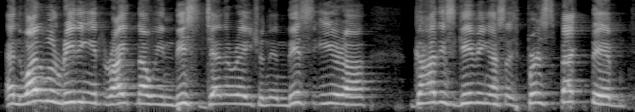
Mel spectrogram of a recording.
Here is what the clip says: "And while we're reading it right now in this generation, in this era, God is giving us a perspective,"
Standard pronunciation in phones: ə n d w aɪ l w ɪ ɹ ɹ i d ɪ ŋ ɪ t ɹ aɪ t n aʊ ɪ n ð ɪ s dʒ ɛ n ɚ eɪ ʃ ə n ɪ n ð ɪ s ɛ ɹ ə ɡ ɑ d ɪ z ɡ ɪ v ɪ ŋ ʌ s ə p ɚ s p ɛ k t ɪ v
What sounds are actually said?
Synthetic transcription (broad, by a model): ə n d w aɪ l w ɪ l ɹ i d ɪ ŋ ɪ t ɹ aɪ t n aʊ ɪ n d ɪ s dʒ ɛ n ɚ eɪ ʃ ə n ɪ n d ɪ s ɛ ɹ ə ɡ ɑ d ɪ s ɡ ɪ v ɪ ŋ ʌ s ə p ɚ s p ɛ k t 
